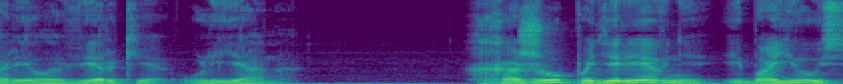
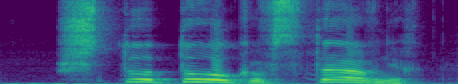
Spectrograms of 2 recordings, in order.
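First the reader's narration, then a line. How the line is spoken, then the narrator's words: Exclamation. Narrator (Russian): воскликнула Ульяна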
